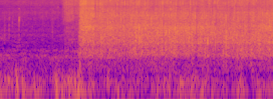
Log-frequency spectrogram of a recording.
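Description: Jute greens hit hot oil already holding fried garlic, green chillies and black cumin in a kadai. After a quieter first second, a loud, dense hiss bursts up and carries on steadily to the end.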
